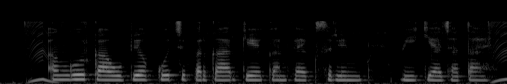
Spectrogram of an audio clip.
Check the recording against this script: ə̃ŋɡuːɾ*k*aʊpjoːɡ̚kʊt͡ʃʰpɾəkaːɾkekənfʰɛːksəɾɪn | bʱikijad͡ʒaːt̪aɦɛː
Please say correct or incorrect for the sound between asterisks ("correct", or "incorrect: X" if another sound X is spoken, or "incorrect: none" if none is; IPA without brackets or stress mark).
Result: correct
